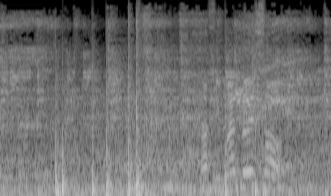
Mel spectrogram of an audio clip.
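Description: Fireworks going off over a crowd: a string of sharp bangs and crackles, with a few whistling glides a little before the end, over the crowd singing.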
